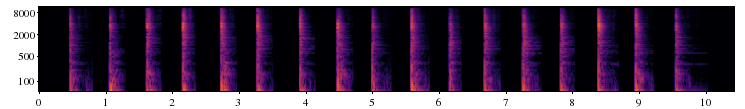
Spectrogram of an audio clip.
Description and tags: Footstep Metal
Footsteps recorded in a school studio for a class project.
walking, walk, step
